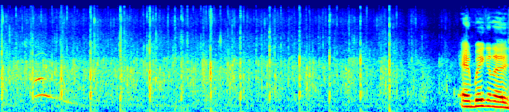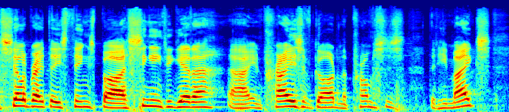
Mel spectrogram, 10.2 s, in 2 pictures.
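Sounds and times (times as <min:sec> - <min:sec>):
audience applause: 0:00.0 - 0:04.6
speech: 0:04.6 - 0:10.1.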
